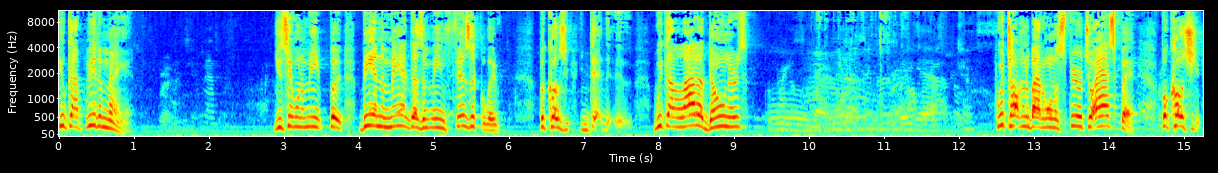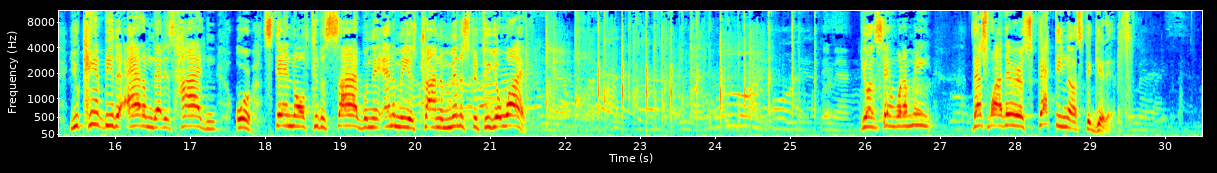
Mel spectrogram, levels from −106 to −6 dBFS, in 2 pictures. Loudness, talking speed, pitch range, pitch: -19 LUFS, 140 wpm, 215-275 Hz, 255 Hz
